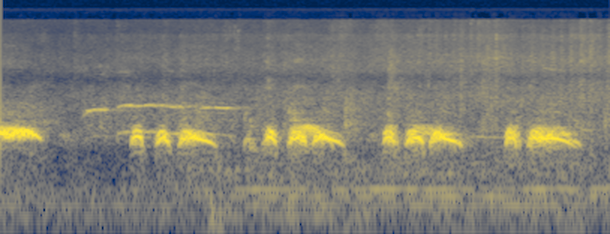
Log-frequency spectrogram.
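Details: Tethered spotted dove cooing eagerly, giving repeated low, soft coo phrases of two or three notes ending in a longer falling coo, with a faint high whistled tone near the start.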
